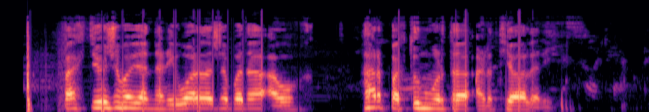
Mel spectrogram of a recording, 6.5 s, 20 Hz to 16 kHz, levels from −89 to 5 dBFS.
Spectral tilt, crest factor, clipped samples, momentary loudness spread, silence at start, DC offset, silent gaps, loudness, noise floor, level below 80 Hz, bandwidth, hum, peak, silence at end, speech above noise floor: -5.5 dB/octave; 14 dB; under 0.1%; 11 LU; 0.25 s; under 0.1%; none; -14 LUFS; -58 dBFS; -48 dBFS; 10.5 kHz; none; 0 dBFS; 1.1 s; 44 dB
